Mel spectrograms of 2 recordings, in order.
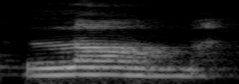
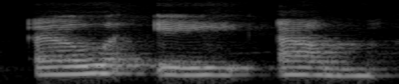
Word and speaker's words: LAM: So the mantra for the first chakra is the syllable LAM, L-A-M, LAM. So we say this kind of like in a yoga class where we would chant the word Om, which resonates in a different chakra.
